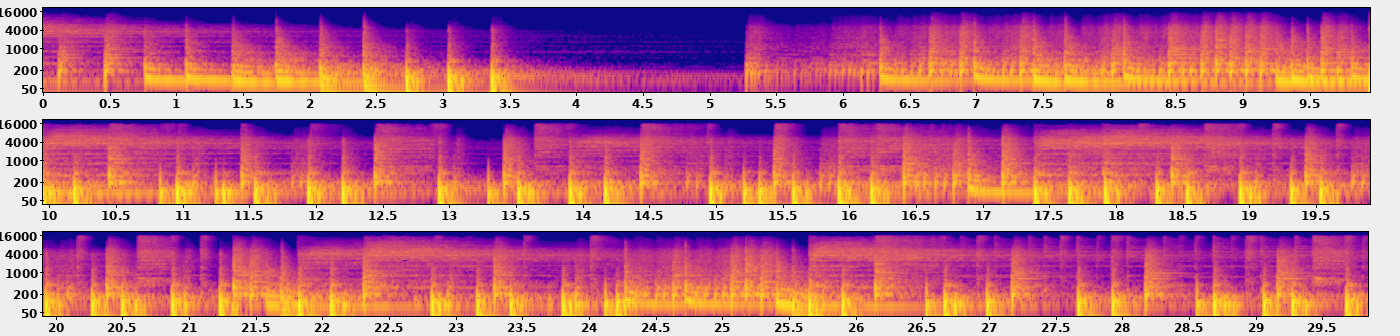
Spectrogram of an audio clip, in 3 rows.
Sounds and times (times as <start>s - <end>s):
Drum: 0.0s - 3.8s, 5.3s - 29.8s
Drum kit: 0.0s - 3.8s, 5.3s - 29.8s.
